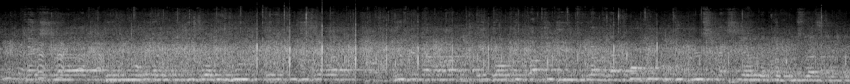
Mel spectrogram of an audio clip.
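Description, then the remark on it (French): An audience applauds the invited guests loudly and steadily for several seconds, a dense wash of clapping with a murmur of voices and cheering beneath it. “Je vous demande d'applaudir une partie donc les invités.”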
